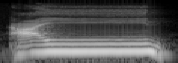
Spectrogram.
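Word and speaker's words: عين: আপনার আমার সাথে বলুন আইন। আবার বলুন আইন আইন আর হরফটি কন্ঠনালীর মধ্যখান থেকে উচ্চারিত হয়।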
